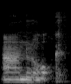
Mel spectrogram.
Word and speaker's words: anCnoc: Basically up here we spell it phonetically uh pronounced anoch um because confusingly the capital C uh is the one C that you don't pronounce in the in the name.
